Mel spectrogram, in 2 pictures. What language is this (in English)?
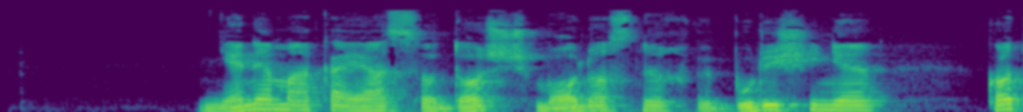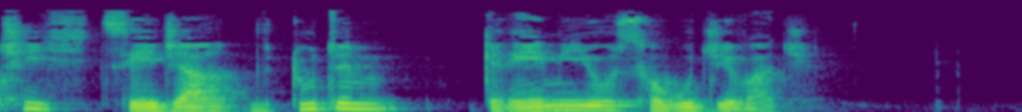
Upper Sorbian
